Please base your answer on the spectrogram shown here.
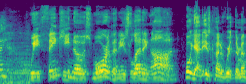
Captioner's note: stage Whisper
